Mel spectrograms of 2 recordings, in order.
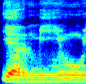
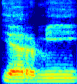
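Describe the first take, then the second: First: The word ends with an added -yu syllable. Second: The word ends in a plain long i sound. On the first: The speaker calls it wrong. "Bukan dibaca" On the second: The speaker calls it right. "semuanya dikira-kirakan"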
